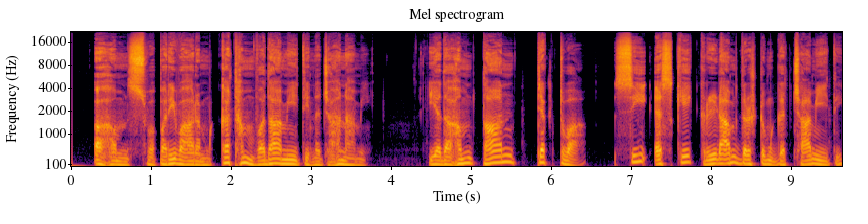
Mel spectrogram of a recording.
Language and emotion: Sanskrit, sad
